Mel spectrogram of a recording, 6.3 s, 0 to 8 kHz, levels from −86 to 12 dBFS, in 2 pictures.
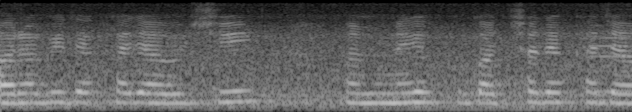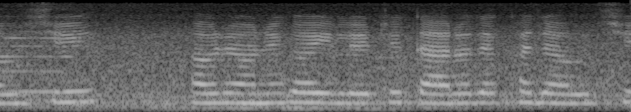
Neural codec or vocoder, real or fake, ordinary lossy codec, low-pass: none; real; none; 7.2 kHz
